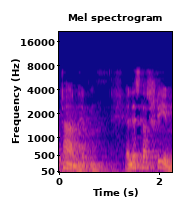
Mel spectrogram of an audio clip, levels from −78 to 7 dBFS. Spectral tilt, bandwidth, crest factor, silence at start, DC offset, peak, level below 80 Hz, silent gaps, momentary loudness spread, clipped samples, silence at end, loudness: -5.5 dB/octave; 7.6 kHz; 14 dB; 0 s; under 0.1%; -14 dBFS; -44 dBFS; none; 13 LU; under 0.1%; 0 s; -28 LUFS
